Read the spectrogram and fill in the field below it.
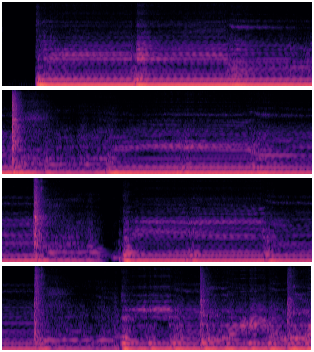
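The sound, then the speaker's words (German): A didgeridoo drones continuously on a deep, steady low note with rich overtones, its tone shifting and pulsing as the player breathes in without breaking the sound. A brief dip occurs near the end. “Ich mache wieder das störende Geräusch, wenn ich atme.”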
